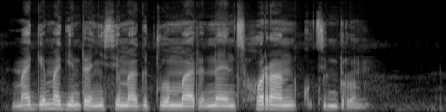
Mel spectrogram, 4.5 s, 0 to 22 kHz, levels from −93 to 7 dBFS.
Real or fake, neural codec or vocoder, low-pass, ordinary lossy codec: real; none; none; none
